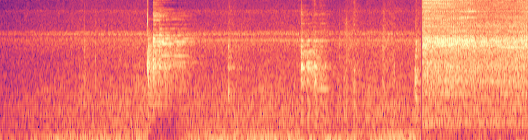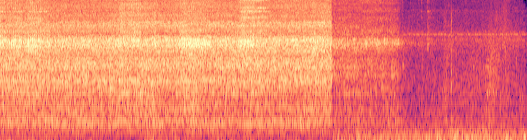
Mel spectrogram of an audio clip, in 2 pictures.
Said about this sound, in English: we're just gonna clean it up a little bit on the bench grinder here, so it's not as sharp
